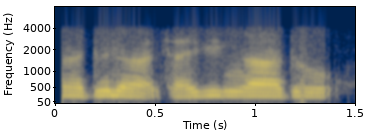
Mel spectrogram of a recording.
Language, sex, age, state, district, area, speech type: Manipuri, male, 60+, Manipur, Thoubal, rural, conversation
